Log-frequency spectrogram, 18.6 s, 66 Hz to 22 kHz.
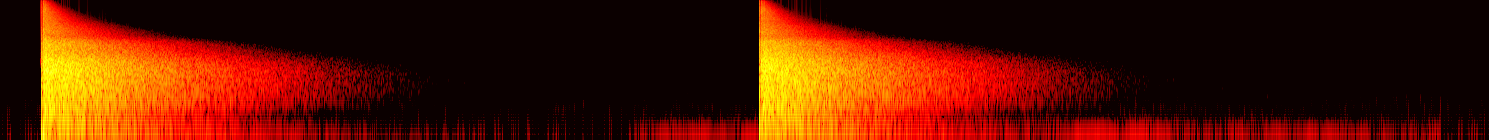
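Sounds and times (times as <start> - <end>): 
binaural gunshots: 0.5 - 2.5, 9.5 - 11.4.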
